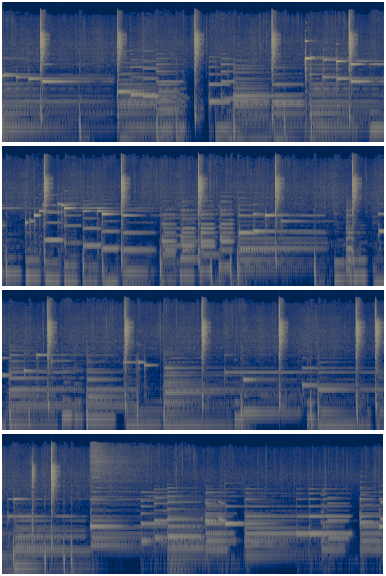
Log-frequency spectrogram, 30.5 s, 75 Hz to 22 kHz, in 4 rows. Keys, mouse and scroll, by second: 0.1 ctrl+a, 0.6 Tab, 1.2 click, 1.9 Tab, 2.4 shift+middle click, 3.0 click, 4.8 click, 5.5 s, 5.8 x, 6.8 click, 7.7 s, 7.9 x, 9.0 click, 9.6 click, 10.7 click, 11.2 click, 12.6 click, 13.4 s, 13.6 x, 14.4 click, 15.4 s, 16.0 click, 17.0 click, 18.3 click, 18.7 s, 19.8 click, 20.9 KP_3, 21.9 Tab, 22.4-23.6 drag, 23.7 shift+middle click, 24.3 click, 24.5 Tab, 26.5 click, 27.9 s, 28.2 y, 28.4 KP_0.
